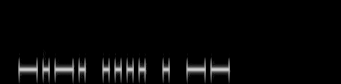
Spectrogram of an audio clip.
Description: Morse code, heard as a keyed tone, about 20 wpm, 700 Hz. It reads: CHEM
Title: Build A Word - 4 Letters At A Time - 8-Letter Words - 20wpm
